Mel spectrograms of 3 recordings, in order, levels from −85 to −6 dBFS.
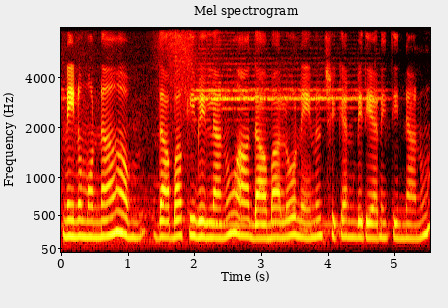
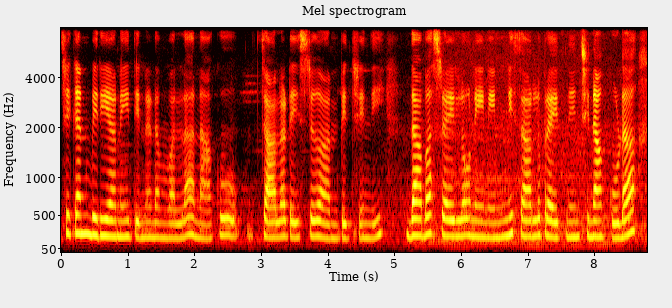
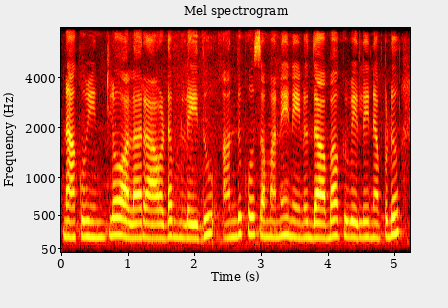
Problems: background sounds at intervals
